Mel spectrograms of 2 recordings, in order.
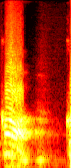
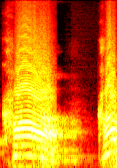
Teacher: क आप जब उच्चारण करेंगे तो आपका प्राणवायु कम खर्च होगा, अल्प खर्च होगा, तो इसीलिए वो अल्प प्राण है। इसी तरह से जैसे ख बोलेंगे तो ख में प्राणवायु जो है अधिक होगा, तो इसीलिए जो है यहाँ पर इसको महाप्राण कहा जाता है।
